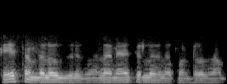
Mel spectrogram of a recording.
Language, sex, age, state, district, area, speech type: Tamil, male, 45-60, Tamil Nadu, Virudhunagar, rural, conversation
